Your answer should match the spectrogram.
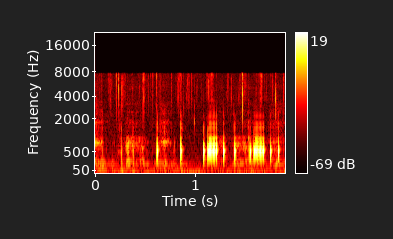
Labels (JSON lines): {"label": "biophony, knock croak", "recorder": "SoundTrap 300"}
